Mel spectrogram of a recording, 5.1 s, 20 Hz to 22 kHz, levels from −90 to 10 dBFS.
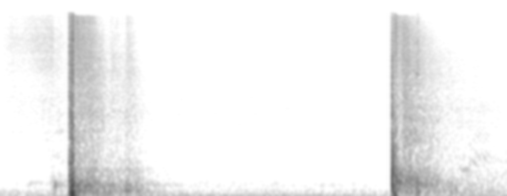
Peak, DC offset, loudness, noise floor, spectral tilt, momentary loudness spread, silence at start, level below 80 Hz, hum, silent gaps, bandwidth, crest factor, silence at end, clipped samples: -6 dBFS; under 0.1%; -29 LUFS; -76 dBFS; -4.5 dB/octave; 24 LU; 0.7 s; -42 dBFS; none; none; 16 kHz; 30 dB; 0.85 s; under 0.1%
